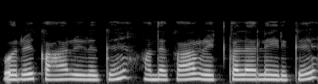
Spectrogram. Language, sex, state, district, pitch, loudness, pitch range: Tamil, female, Tamil Nadu, Nilgiris, 225 Hz, -16 LUFS, 220-240 Hz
